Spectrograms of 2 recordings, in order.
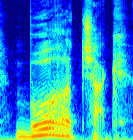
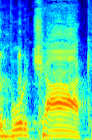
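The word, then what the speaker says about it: burčák: reden derzeit alle wieder bei euch über diesen Burczak? – Also äh, völlig falsch äh, ausgesprochen, da gibt es noch oh. ein langes A, also ah. – Burczak.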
